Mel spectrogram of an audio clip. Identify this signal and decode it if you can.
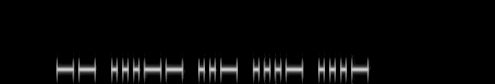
Morse code, heard as a keyed tone, about 22 wpm, 700 Hz. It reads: M3UVV
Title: DXCC-100 Call Signs - 5 Characters - Repeated 3x - 22wpm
